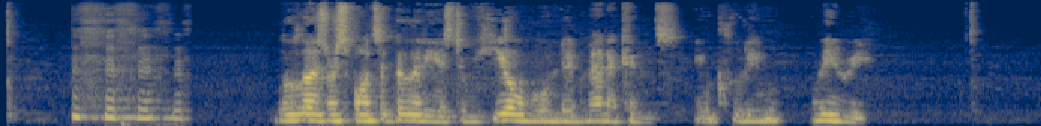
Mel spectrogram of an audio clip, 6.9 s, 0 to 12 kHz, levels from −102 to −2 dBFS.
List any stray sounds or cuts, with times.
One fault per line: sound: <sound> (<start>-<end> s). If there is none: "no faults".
sound: laugh (0.5-1.3 s)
